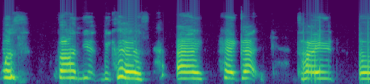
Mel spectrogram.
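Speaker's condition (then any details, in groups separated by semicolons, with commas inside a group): Cerebral palsy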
